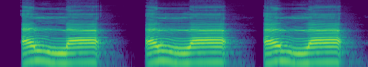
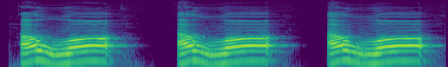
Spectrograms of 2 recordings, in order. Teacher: لفظ اللہ کے لام کو پور یعنی موٹا پڑھیں گے، اور اسے اس طرح نہیں پڑھیں گے اللہ اللہ اللہ، بلکہ اس لام کو پور یعنی موٹا پڑھیں گے اور اس طرح پڑھیں گے اللہ اللہ اللہ۔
